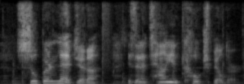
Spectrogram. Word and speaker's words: Superleggera: radar cars family touring super legera or properly pronounced in italian superleggera is an italian coach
